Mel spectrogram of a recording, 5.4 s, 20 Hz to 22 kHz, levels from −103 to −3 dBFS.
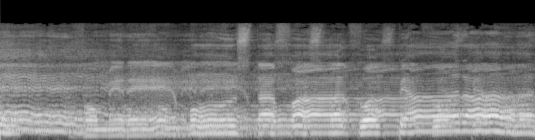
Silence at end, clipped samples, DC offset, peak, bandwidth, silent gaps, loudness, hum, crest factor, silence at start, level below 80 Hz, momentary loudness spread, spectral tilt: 0 s; under 0.1%; under 0.1%; -4 dBFS; 12 kHz; none; -20 LUFS; none; 16 dB; 0 s; -66 dBFS; 5 LU; -5.5 dB/octave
